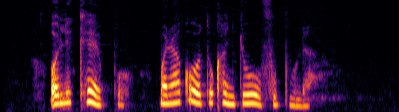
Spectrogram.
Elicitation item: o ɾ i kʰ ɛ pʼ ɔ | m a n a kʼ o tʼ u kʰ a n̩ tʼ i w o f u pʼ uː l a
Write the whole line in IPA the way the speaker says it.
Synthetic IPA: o l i kʰ ɛ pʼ ɔ | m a n a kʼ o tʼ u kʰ a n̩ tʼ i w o f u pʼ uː l a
